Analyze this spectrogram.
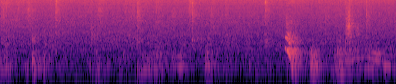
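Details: Ellie's five-week-old puppies playing indoors in their whelping box on a rainy day; quiet soft scuffling and shuffling, then one short, high, downward-sliding squeak near the end, followed by faint rustles and small murmurs.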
